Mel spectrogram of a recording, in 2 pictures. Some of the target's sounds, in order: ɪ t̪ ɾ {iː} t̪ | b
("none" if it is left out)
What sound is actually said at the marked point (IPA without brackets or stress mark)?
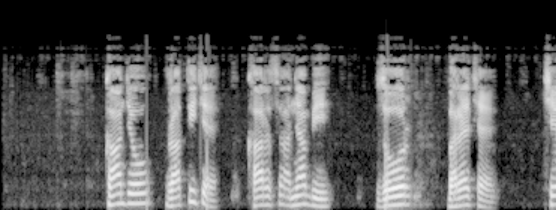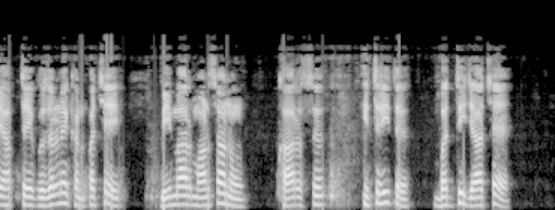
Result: iː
